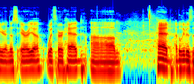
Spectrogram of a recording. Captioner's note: audience laughing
